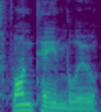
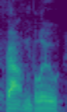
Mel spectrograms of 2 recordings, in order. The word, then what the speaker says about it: Fontainebleau: and they call it Fontainebleau, and that's the name of the hotel. So I know the spelling is weird, or, it's the French spelling, but it is pronounced like English, Fontainebleau, and we are doing it right.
